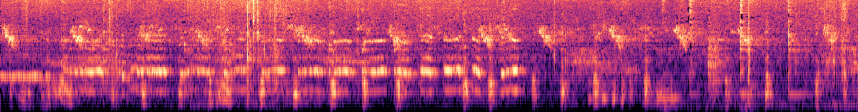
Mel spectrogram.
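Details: Away from her nest for her one daily outing, a broody Brahma hen keeps up a fast, steady run of sharp, harmonic clucks, several per second, easing toward the end, with small-bird chirps behind.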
